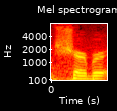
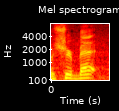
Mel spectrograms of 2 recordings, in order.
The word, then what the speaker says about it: sherbet: before anyone tells me it's not Sherbert it's your bet Oh no you're getting into this now I I looked it up and both pronunciations are acceptable okay so sure bet can be called sherbert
